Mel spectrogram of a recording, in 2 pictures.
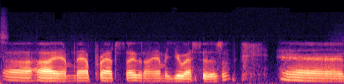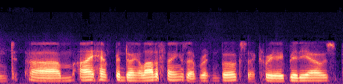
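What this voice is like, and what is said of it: English accent. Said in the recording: “most people can tell a little bit by your accent that you're not from here ... I come from England originally, as you can probably tell”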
